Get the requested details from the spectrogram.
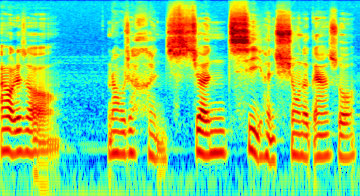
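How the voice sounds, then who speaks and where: Animated Taiwanese woman podcast host. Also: sits low, normal speed. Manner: animated retelling, switching into Taiwanese Hokkien. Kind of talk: casual storytelling podcast.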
